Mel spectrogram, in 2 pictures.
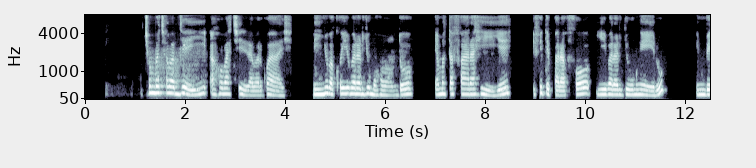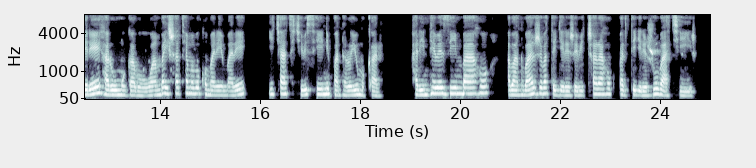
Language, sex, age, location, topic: Kinyarwanda, female, 36-49, Kigali, health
